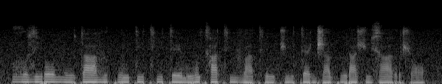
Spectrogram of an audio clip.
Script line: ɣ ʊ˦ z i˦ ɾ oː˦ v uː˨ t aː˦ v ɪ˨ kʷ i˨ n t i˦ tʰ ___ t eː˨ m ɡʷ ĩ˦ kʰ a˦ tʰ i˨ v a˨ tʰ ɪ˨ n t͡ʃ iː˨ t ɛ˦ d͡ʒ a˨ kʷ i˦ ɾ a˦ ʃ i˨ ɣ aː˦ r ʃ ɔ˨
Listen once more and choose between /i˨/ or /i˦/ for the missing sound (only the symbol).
i˦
